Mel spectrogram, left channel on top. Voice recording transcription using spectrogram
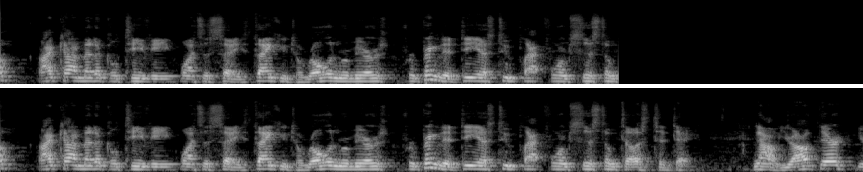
Icon Medical TV wants to say thank you to Roland Ramirez for bringing the DS2 platform system to us today. Now, you're out there,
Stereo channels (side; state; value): left; drops out; at 6.2 s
